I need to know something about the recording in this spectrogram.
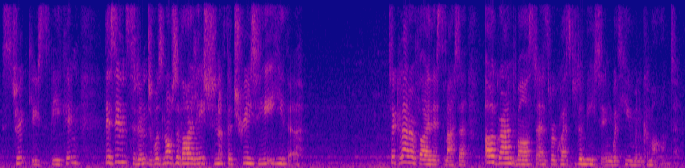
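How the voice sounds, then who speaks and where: A woman's voice: fairly high pitch, moderate pace, a little hiss or hum, close to an everyday voice. A woman playing a condescending council Magister in a video game, with a haughty, formal, clipped delivery. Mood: curt, firm.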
